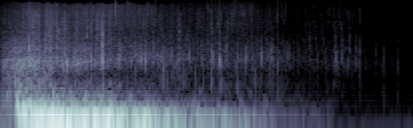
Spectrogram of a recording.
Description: springboard_blowout.ogg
